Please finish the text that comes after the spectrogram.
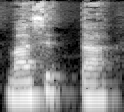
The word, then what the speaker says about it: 맛있다: But these days people tend to pronounce this as masita. No one knows for sure. But maybe because it came from the phrase mashi and there are two e sounds people just simplified it to mashita or they just started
